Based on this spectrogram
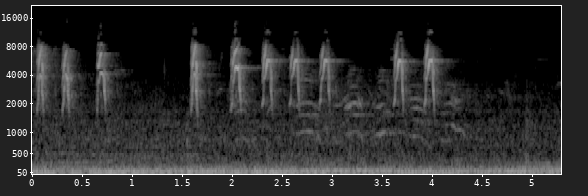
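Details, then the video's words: An American robin gives various calls, possibly laughing and alarm calls: sharp, high, clipped calls in quick bursts, some paired with thin whistled notes, over a low steady rumble. "Laughing And Alarm Calls? American Robin Various Calls"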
